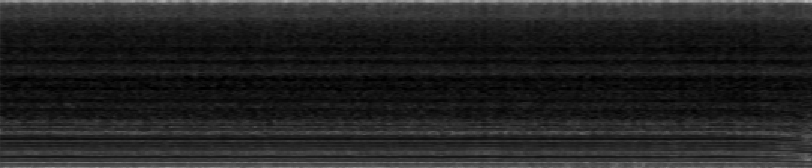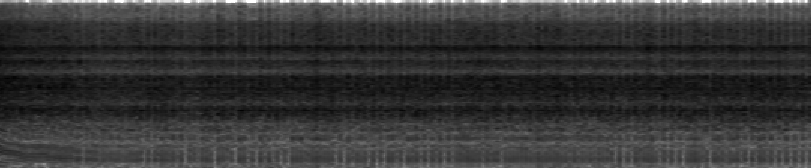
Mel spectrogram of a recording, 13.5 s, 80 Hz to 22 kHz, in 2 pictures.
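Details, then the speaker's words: Saito FA-45 original ringless ABC model engine at full throttle: steady high scream for six seconds, then pitch sags and turns ragged as high RPM drops with heat; worn-out engine. "the highspeed high RPM is dropping as this engine continues to get hotter so that's just leading me to believe that this engine is just simply wore out"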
